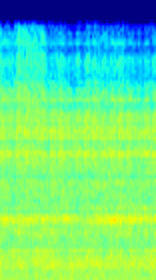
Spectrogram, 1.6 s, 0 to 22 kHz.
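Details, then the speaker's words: 20-year-old Mercedes Vario campervan with a diesel engine, parked all winter with flat batteries and started with a battery booster: a steady, even low diesel rumble settling into a smooth idle right after starting, with no knocks or misses. "There you go. She starts. What a relief."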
